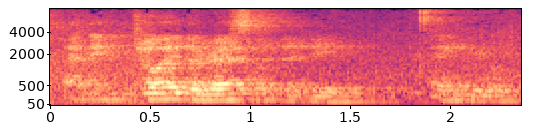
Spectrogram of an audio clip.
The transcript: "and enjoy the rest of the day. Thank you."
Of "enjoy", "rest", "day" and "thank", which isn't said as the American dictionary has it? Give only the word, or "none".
thank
